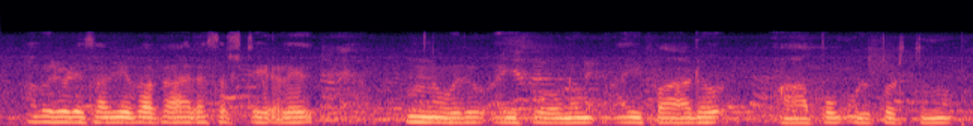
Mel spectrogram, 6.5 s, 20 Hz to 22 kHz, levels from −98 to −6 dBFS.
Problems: constant background noise, low volume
